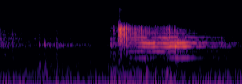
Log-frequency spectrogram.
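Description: Near silence, then about a second in a faint held tone at several steady pitches, lasting under a second.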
